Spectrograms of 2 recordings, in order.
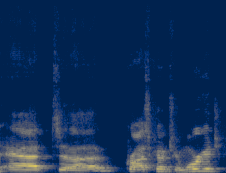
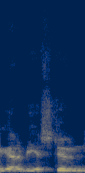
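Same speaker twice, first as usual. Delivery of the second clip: normal talking voice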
